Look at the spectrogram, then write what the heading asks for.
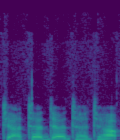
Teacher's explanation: तालब व्यंजन जो हमारे तालू से बोले जाते हैं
